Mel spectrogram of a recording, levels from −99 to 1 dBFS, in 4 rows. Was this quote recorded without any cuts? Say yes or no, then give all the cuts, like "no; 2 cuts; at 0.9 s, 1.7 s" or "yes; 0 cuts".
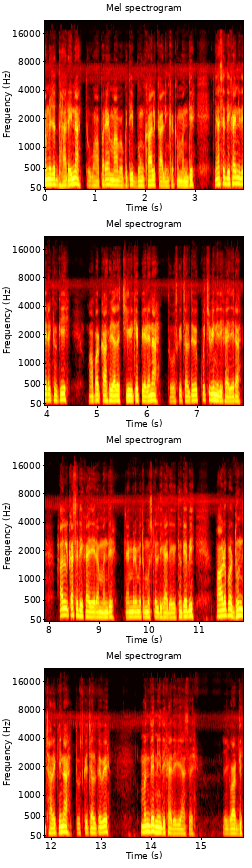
yes; 0 cuts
